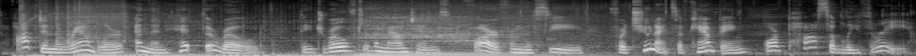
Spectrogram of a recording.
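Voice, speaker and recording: A woman reads a rhyming picture book for children at a slow, unhurried pace. Her pitch sits in the middle for a woman, and she narrates expressively, stretching out key words as a storyteller does. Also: darkish tone, slight background noise. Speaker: storybook reader and host.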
